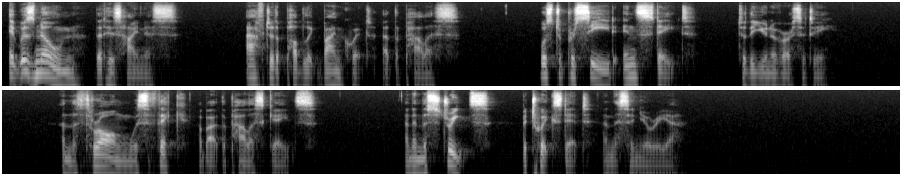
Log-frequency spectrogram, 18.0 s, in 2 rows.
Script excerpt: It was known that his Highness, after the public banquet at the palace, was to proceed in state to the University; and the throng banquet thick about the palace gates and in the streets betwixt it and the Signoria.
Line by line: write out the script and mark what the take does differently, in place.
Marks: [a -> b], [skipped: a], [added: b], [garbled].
It was known that his Highness, after the public banquet at the palace, was to proceed in state to the University; and the throng [banquet -> was] thick about the palace gates and in the streets betwixt it and the Signoria.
